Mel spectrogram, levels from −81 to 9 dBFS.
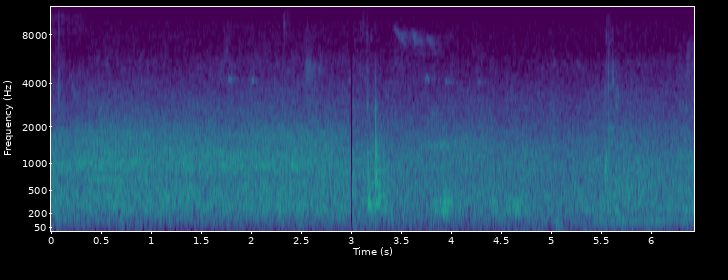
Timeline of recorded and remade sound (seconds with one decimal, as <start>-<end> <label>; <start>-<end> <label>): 0.0-6.4 recorded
